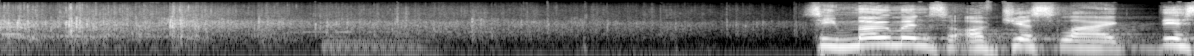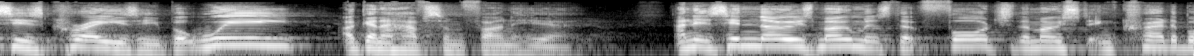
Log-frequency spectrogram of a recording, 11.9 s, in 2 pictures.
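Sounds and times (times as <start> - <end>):
audience applause: 0.0 - 4.0
speech: 4.1 - 11.9.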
